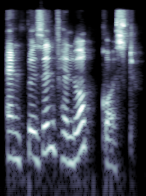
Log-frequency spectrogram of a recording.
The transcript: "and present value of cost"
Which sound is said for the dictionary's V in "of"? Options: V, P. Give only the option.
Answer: P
